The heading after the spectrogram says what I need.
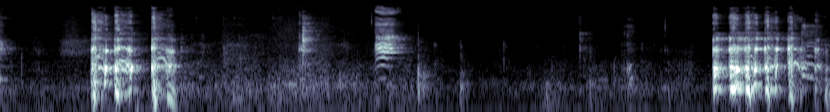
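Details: Toddler copying her father's coughing: short bursts of playful, forced pretend coughs, a deliberate voluntary cough rather than illness.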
